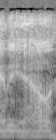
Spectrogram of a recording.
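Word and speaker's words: Anielle: Aelin and friends then go to Aniel. Am I saying that right? – I think so. – Yeah, Aniel, yeah.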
